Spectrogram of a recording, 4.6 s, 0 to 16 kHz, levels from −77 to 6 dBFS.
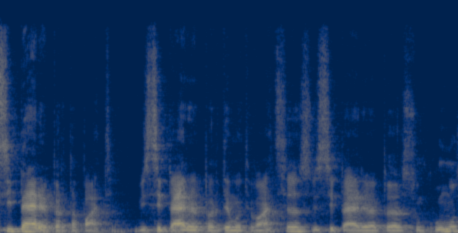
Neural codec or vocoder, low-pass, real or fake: none; 14.4 kHz; real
